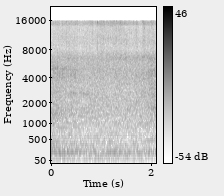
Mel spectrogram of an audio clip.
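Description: A motor vehicle running nearby: a steady low engine hum over a haze of traffic noise.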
